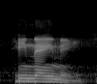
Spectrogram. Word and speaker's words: Hineni: Now how do you say here I am in Hebrew? Hineni.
